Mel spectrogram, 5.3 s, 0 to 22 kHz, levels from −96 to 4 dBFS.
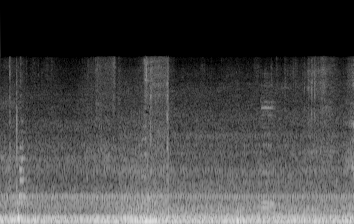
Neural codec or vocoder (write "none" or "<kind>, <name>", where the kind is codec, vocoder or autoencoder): none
